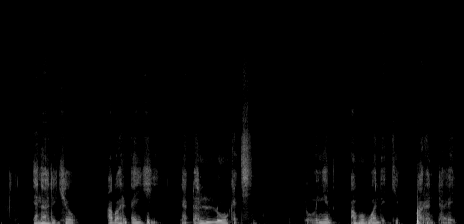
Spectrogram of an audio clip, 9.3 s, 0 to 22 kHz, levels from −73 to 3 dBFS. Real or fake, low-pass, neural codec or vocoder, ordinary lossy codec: fake; 19.8 kHz; vocoder, 44.1 kHz, 128 mel bands, Pupu-Vocoder; none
